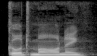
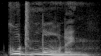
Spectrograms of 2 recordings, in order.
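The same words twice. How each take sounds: First: It is said in an ordinary, natural voice. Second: It is said in a clipped, old-fashioned broadcaster voice.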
